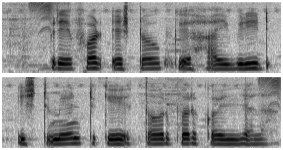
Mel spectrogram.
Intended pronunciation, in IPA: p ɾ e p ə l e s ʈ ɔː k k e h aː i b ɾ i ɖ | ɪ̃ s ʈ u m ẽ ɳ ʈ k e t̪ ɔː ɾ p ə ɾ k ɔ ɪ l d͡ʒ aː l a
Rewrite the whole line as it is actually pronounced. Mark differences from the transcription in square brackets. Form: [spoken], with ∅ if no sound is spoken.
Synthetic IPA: p ɾ e [pʰ] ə [ɾ] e s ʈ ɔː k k e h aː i b ɾ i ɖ | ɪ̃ s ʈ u m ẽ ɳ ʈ k e t̪ ɔː ɾ p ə ɾ k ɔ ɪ l d͡ʒ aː l a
